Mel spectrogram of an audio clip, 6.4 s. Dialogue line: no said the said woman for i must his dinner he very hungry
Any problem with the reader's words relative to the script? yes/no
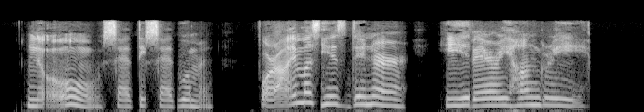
no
